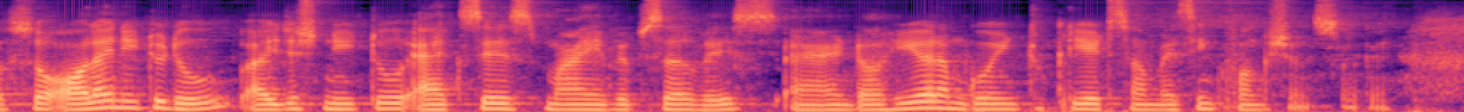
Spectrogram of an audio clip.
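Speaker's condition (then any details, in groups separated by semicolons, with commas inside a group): No condition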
